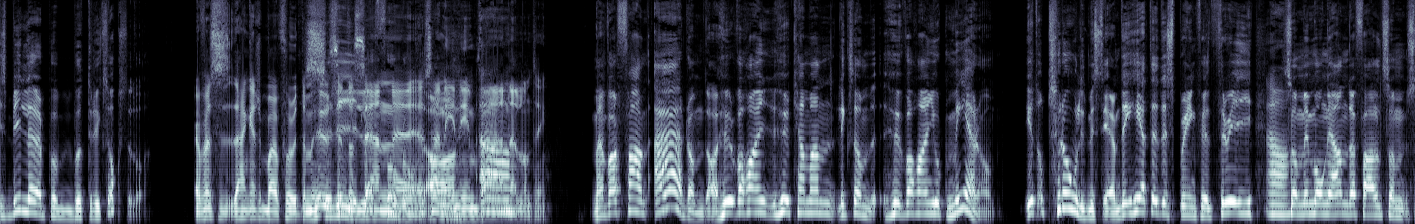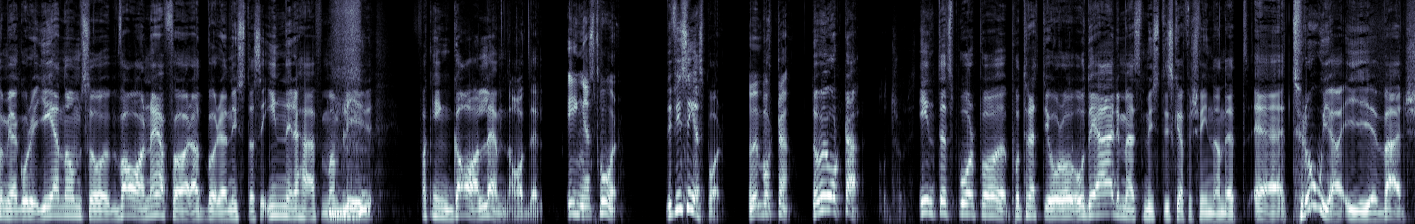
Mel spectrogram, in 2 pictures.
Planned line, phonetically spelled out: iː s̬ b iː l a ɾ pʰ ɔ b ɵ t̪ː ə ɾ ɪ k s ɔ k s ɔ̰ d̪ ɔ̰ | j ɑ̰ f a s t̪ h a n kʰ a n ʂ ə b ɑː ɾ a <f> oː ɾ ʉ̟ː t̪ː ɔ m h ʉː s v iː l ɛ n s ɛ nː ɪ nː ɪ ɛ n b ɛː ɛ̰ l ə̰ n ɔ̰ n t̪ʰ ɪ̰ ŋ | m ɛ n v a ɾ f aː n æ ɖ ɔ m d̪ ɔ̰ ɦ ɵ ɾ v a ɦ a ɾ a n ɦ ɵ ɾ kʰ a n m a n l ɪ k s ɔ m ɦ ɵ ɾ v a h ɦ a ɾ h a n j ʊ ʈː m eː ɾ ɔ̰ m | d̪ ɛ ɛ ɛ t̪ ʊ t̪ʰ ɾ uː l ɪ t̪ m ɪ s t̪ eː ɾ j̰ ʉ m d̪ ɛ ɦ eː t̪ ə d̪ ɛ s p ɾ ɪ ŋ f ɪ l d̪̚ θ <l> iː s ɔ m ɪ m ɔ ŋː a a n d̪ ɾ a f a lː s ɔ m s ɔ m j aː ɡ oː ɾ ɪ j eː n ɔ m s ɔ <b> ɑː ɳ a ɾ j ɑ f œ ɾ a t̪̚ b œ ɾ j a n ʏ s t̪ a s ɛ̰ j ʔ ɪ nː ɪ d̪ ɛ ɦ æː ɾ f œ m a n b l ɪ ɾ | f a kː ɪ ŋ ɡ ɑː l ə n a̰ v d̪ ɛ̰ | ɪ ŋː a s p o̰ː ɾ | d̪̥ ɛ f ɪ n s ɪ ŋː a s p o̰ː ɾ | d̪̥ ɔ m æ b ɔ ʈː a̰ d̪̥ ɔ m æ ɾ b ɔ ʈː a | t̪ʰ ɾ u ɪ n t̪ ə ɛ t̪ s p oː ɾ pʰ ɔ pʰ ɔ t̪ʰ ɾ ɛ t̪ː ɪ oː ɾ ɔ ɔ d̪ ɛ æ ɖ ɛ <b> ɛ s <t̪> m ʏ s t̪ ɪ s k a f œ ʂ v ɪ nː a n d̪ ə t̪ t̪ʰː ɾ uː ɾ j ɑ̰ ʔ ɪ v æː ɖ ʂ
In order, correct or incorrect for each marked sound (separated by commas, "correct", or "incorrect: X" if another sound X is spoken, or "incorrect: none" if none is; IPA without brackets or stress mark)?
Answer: correct, incorrect: ɾ, incorrect: v, incorrect: m, correct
